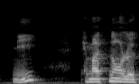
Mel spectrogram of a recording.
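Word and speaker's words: 二: du bas, et nous avons ici le 2, ni. Et enfin, le troisième, alors ni c'est la prononciation hiragana de ce kanji.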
